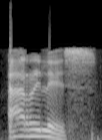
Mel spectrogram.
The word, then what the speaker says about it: Arelys: say it either how how do you say it release yeah you gotta roll those eyes there you go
